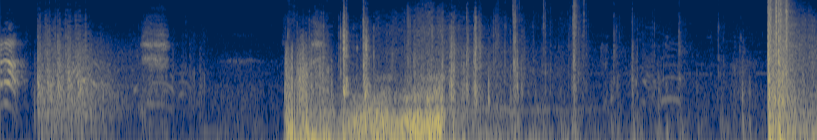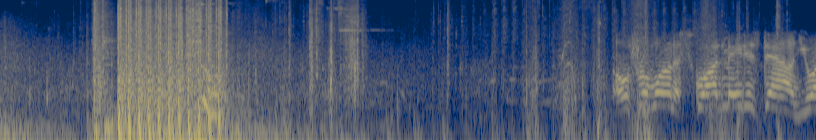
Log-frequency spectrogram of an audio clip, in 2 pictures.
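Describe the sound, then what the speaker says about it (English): Video game machine-gun fire rattles in several loud bursts separated by quieter gaps, with a voice speaking and distant shots between the volleys. "You are taking effective fire."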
